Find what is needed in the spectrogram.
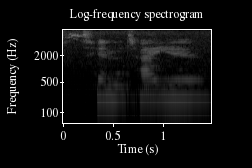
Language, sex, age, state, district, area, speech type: Bodo, female, 30-45, Assam, Kokrajhar, rural, spontaneous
